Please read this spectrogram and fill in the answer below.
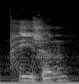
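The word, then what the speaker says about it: Psion: It was the Pigeon. Hope I'm pronouncing that right. It's P-S-I-O-N.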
